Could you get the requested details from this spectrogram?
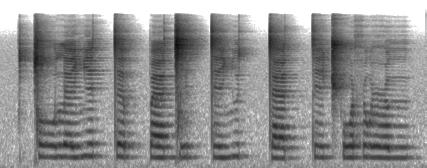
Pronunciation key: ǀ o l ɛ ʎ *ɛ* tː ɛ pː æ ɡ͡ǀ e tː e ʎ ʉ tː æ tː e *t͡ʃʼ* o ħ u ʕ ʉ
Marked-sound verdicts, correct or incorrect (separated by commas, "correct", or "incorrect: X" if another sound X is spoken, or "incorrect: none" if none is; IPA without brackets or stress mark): incorrect: e, correct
